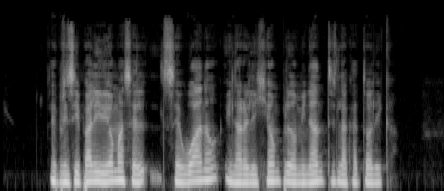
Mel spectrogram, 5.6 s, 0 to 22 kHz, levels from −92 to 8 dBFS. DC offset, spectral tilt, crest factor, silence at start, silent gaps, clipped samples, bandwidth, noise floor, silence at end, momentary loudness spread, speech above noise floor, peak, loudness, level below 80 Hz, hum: under 0.1%; -7 dB/octave; 12 dB; 0.65 s; none; under 0.1%; 13.5 kHz; -74 dBFS; 0.8 s; 7 LU; 55 dB; -8 dBFS; -20 LUFS; -46 dBFS; none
